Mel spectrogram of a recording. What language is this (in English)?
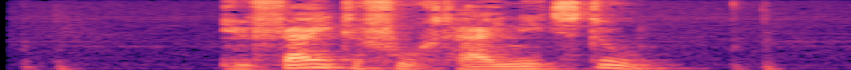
Dutch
